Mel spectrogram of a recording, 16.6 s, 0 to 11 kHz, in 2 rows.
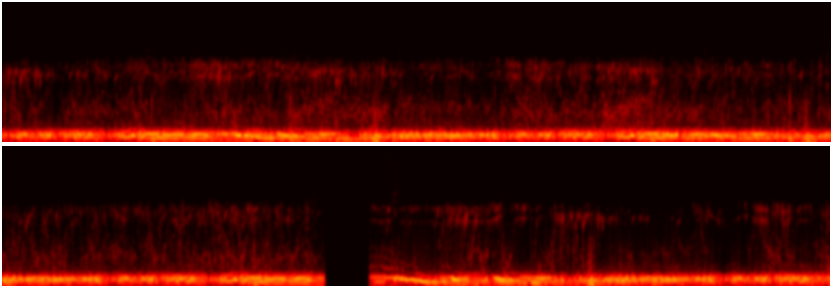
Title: Sticks the badger stomach growling 26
